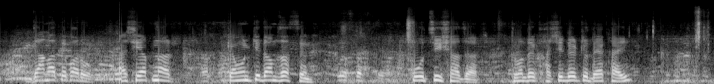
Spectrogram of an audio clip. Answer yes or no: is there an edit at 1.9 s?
yes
